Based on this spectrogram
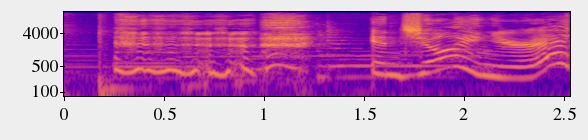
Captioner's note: giggling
